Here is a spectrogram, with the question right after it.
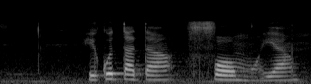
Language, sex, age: Tsonga, female, 19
